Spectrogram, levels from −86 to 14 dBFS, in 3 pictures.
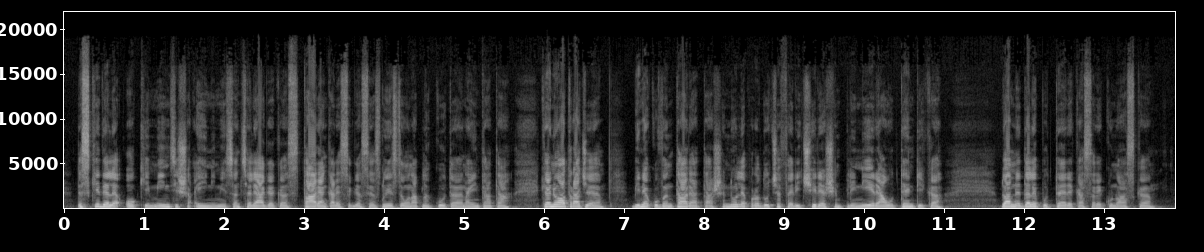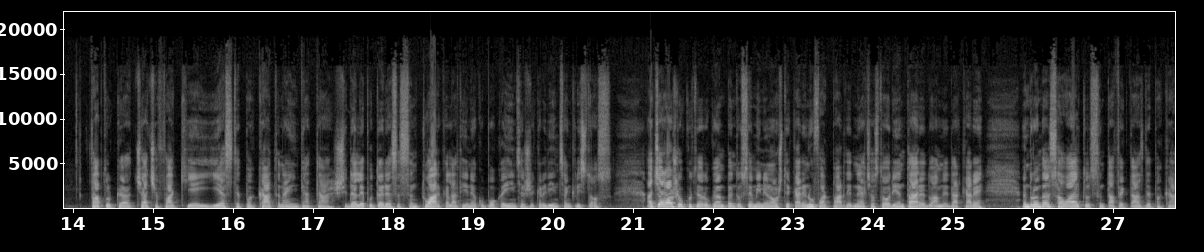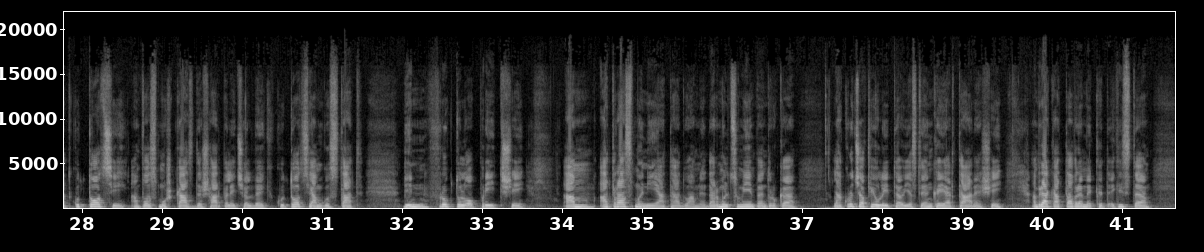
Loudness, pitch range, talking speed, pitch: -17 LUFS, 160-185 Hz, 185 wpm, 170 Hz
